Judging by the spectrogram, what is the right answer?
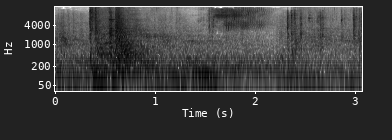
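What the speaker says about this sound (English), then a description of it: "Now I'm going to snipe guys from there." Sniper rifle fire in a video game: a few sharp, loud cracks with booming tails, spaced about a second or more apart, mixed with other distant shooting and game noise, no talking.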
